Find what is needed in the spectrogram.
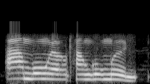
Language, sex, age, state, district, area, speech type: Bodo, female, 60+, Assam, Chirang, rural, conversation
